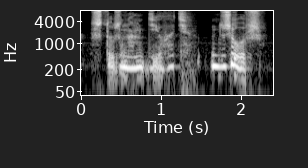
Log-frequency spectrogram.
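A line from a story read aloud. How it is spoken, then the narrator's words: Weak voice. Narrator (Russian): слабым голосом произнесла Элиза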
